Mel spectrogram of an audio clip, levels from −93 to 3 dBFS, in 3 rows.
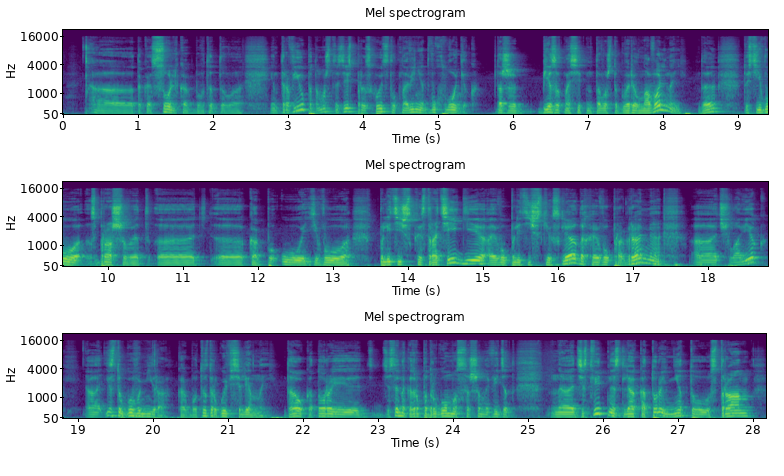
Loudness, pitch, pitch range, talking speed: -20 LUFS, 105 Hz, 95-125 Hz, 130 wpm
